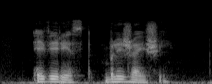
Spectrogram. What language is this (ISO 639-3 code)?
rus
